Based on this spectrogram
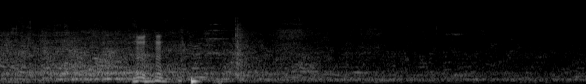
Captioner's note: audience noise; silence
